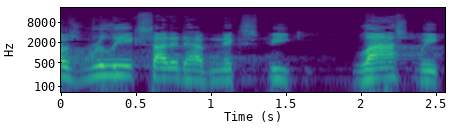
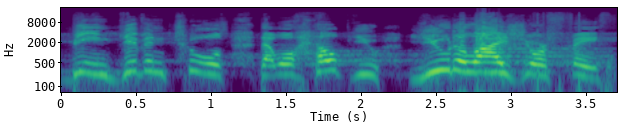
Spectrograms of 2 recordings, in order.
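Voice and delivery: emphatic sermon climax, punched words; preaching; 3 semitones higher, 6 dB louder than usual. Real, not acted. Pastor closing the series message to congregation, forceful preaching. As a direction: preach it out with force and deliberate weight.

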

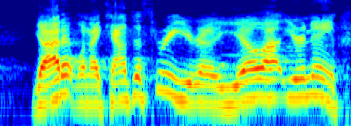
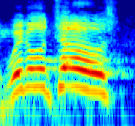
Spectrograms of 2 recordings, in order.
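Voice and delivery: excited cheer; 7 semitones higher, 7 dB louder than usual. Real, not acted. Urging children to wiggle.

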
